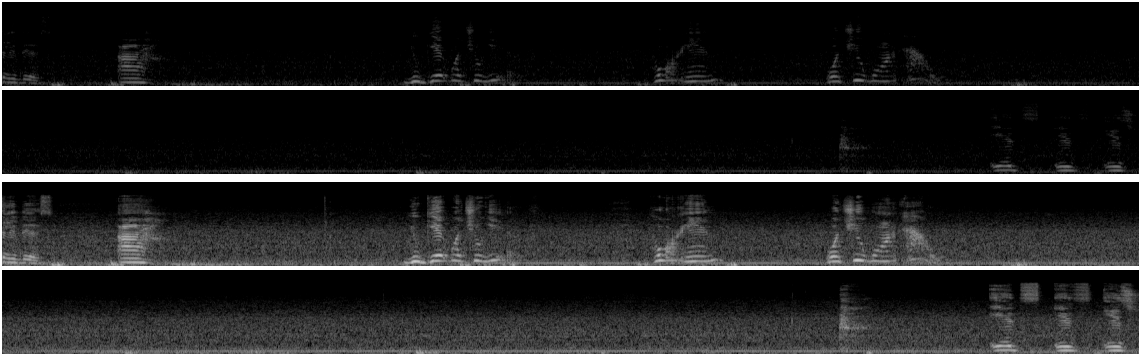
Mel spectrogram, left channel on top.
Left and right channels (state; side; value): quieter; left; 21.4 dB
